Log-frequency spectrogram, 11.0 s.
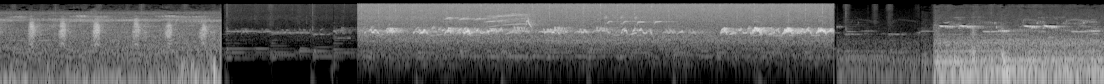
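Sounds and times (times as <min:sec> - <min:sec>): soft background music: 0:02.2 - 0:05.6, 0:08.4 - 0:10.9.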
